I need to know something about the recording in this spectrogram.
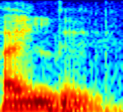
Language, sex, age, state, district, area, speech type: Tamil, female, 45-60, Tamil Nadu, Thoothukudi, rural, read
